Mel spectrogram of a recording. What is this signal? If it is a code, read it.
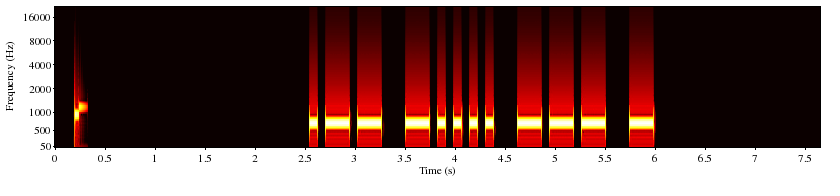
Morse code, heard as a keyed tone, about 15 wpm, 700 Hz. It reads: W6OT
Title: USA Call Signs - 4 Characters - Repeated 3x - 15wpm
